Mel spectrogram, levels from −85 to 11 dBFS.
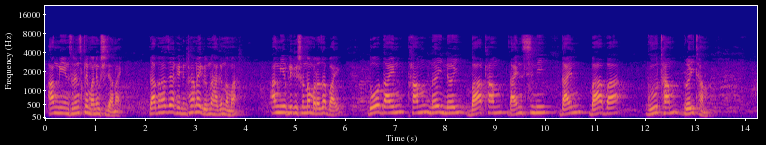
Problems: constant background noise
